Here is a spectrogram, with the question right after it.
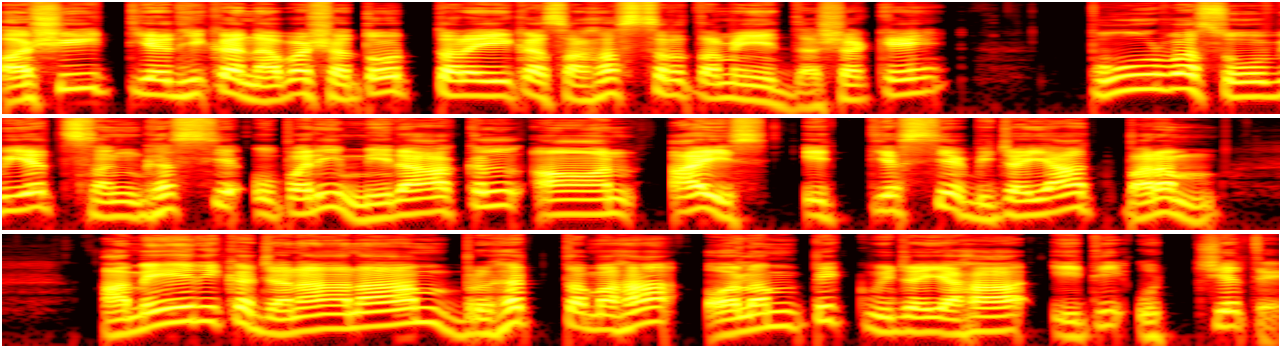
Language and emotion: Sanskrit, neutral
